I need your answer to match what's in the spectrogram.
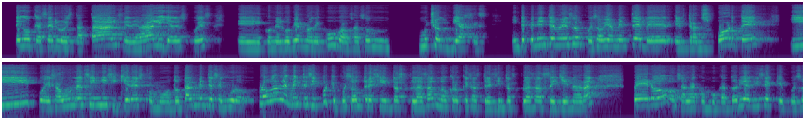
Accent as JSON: {"language": "Spanish", "region": "State of Mexico", "country": "Mexico", "lives_now": "Pachuca, Mexico", "said": "soy médico general, soy originaria del Estado de México, pero actualmente radico en la ciudad de Pachuca."}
